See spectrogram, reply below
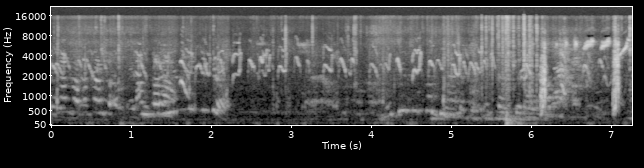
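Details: Francolin (teetar) chicks at feeding, with repeated low clucking notes, arched mid-pitched calls and quick high chirps overlapping, and a loud knock near the end.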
